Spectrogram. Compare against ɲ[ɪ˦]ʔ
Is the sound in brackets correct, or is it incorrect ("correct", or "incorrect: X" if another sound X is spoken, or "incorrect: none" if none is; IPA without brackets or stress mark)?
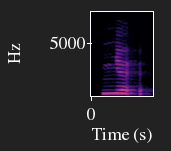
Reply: incorrect: ɛ˦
